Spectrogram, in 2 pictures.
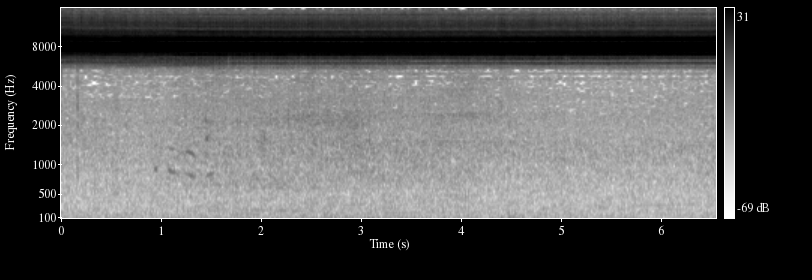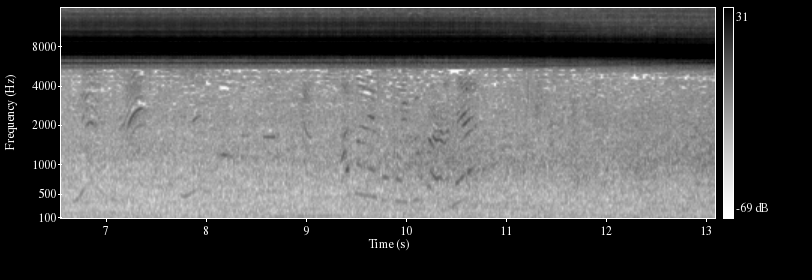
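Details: A well-camouflaged Kaempfer cicada on a tree in Tokyo, Japan, July 17, 2021, starts singing again, a steady, high, hissing buzz that runs on without a break.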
